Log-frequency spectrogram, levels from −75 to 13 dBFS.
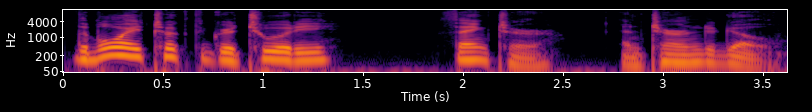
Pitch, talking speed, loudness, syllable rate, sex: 120 Hz, 180 wpm, -18 LUFS, 5.5 syllables/s, male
